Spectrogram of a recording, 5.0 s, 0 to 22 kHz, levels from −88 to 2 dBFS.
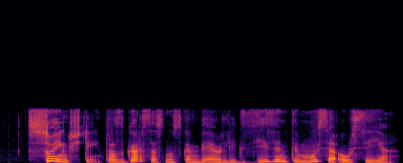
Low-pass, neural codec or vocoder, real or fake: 7.2 kHz; none; real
